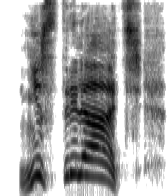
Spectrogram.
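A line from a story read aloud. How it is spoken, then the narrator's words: Yelling over ringing ears. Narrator (Russian): заорал Линли, пытаясь перекричать чудовищный звон в ушах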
